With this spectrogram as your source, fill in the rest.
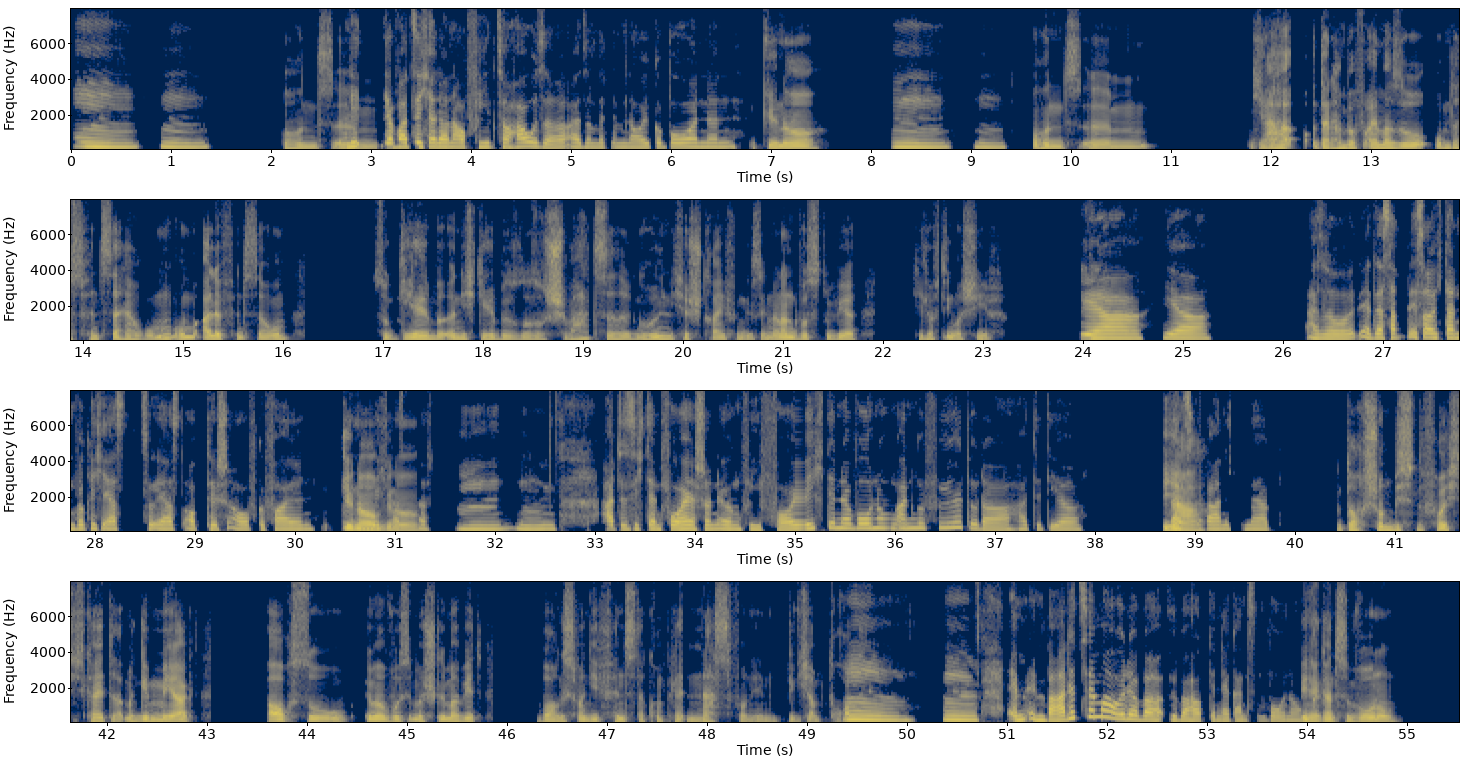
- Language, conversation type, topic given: German, podcast, Wann hat ein Umzug dein Leben unerwartet verändert?
- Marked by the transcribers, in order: unintelligible speech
